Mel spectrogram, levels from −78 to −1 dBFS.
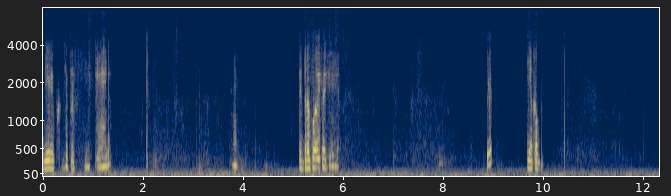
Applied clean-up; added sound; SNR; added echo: neural diffusion model UNIVERSE++.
